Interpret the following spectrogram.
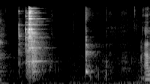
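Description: A metal spoon set down on a plate or counter: a sharp clink about half a second in, then a lighter click a little over a second in.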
